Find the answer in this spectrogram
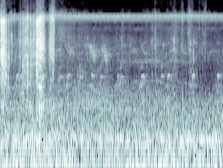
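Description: Faint bird chirps over a steady low rumble, with two short clicks just under a second in.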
